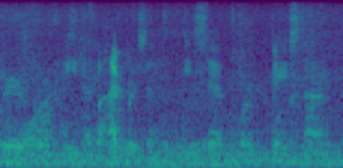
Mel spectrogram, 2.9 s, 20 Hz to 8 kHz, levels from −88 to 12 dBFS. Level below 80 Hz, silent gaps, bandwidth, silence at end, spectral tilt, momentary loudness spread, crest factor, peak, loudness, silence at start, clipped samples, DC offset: -46 dBFS; none; 8 kHz; 0 s; -5 dB/octave; 7 LU; 22 dB; -10 dBFS; -32 LUFS; 0 s; under 0.1%; under 0.1%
